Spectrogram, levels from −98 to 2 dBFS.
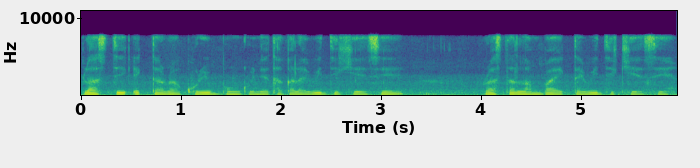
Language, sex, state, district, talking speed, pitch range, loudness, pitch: Nagamese, female, Nagaland, Dimapur, 140 wpm, 160-180 Hz, -17 LUFS, 170 Hz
